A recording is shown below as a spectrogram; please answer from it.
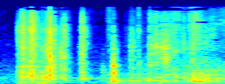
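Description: An irregular run of sharp clicks and light taps from plastic household fittings being handled.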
